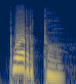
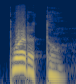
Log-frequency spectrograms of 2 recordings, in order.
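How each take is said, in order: The two takes are said the same way.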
